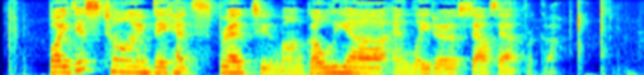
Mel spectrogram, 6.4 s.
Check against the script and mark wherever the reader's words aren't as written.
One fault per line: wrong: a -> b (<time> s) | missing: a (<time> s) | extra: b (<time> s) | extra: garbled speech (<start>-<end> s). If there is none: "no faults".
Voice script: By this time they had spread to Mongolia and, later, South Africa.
no faults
